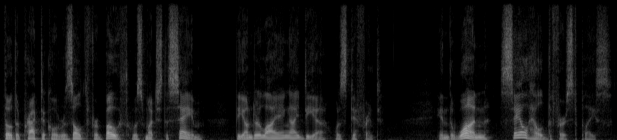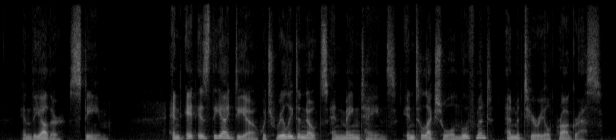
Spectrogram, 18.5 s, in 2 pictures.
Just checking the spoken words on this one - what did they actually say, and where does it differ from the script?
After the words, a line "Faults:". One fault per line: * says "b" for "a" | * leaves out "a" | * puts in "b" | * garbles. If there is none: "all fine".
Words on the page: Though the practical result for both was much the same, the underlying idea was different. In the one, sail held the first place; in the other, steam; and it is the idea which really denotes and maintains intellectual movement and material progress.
Though the practical result for both was much the same, the underlying idea was different. In the one, sail held the first place; in the other, steam; and it is the idea which really denotes and maintains intellectual movement and material progress.
Faults:
all fine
